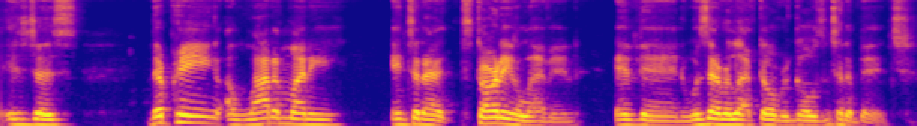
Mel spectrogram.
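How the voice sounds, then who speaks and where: A man co-hosting a sports podcast, talking loosely with lots of "um" and "like". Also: a little high. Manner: loose and chatty, lots of "um" and "like", laughs easily. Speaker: podcast co-host. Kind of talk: casual sports chat.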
